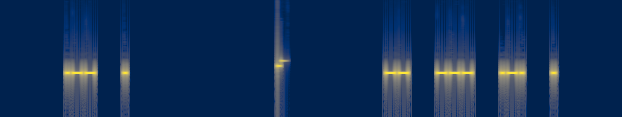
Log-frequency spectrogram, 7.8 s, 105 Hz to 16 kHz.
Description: Morse code, heard as a keyed tone, about 30 wpm, spaced as for 17 wpm, 700 Hz. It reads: WE MORE
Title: 3x Character Spacing - Top 100 Words - 30wpm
